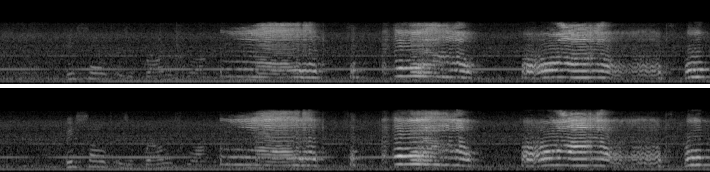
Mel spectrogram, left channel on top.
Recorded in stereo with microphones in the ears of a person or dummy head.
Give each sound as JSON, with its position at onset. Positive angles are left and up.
{"t": 0.7, "sound": "a woman speaking", "side_deg": -60, "distance_m": 0.7}
{"t": 2.2, "sound": "a baby crying", "side_deg": -75, "distance_m": 2.0}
